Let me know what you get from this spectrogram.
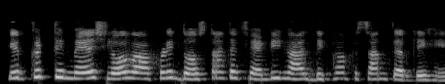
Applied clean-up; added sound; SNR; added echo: neural mask model DeepFilterNet 3.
